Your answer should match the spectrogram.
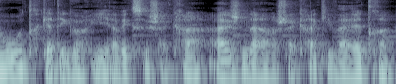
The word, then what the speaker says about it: Ajna: Sixième chakra appelé Ajna, prononciation plus, plus correcte serait Agnya qui est quelque part une autre, euh, qui appartient quelque part à une autre euh, catégorie.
